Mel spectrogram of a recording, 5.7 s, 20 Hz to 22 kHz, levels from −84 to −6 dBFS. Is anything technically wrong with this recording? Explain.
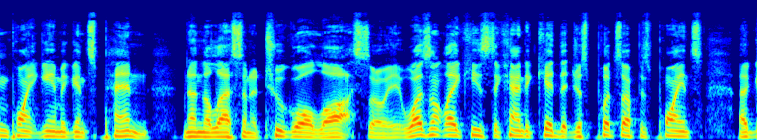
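No, nothing technically wrong can be heard in this speech recording; the signal holds steady and intact throughout.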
